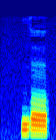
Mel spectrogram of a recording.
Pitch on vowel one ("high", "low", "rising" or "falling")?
low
